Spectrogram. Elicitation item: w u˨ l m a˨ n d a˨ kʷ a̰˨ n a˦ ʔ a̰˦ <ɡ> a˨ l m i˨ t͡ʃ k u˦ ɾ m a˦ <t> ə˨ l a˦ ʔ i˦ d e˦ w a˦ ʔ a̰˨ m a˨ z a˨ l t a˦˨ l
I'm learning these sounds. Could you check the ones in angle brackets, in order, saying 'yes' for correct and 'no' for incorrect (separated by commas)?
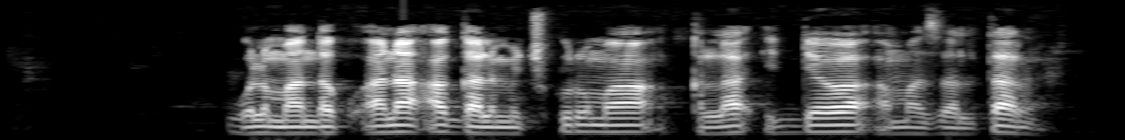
yes, no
